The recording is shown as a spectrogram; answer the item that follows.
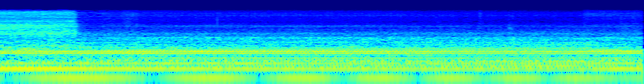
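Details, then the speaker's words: Adult ventilator start-up short self-test (SST) with a heated-wire adult circuit during respiratory therapy training: a steady mechanical hum with soft hiss and low pulsing as it checks flow, circuit pressure, leak, expiratory filter and circuit resistance. "turn on the ventilator push the SST to test selecting heated wire adult patient except and these are the things that the VIN is testing the flow the circuit pressure the leak the expiratory filter the circuit resistance and the"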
